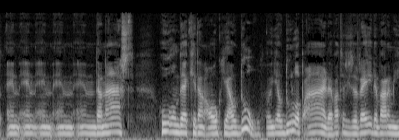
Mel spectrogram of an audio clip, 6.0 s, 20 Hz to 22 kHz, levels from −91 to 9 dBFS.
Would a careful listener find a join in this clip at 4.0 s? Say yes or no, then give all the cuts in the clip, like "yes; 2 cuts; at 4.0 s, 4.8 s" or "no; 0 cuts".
yes; 1 cut; at 4.0 s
